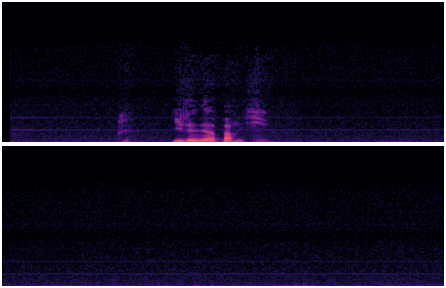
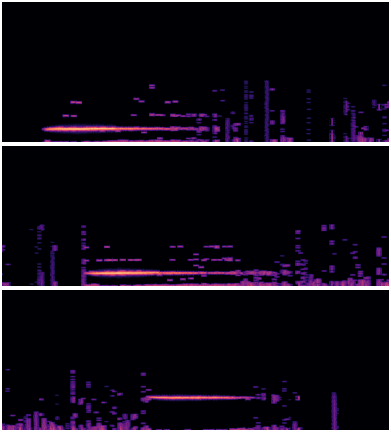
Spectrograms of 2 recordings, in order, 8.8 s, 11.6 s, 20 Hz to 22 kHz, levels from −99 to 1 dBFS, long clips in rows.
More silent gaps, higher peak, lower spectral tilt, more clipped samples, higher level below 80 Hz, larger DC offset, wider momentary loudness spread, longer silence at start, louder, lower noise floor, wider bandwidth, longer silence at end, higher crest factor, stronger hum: second, none vs 2.38-2.42 s, 2.51-2.62 s, 2.91-3.25 s, 3.35-3.41 s, 3.95-4.14 s, 4.29-4.35 s, 4.42-4.66 s, 7.56-7.61 s; second, -22 dBFS vs -4 dBFS; first, -7.5 dB/octave vs -0.5 dB/octave; neither; about the same, -60 dBFS vs -58 dBFS; neither; about the same, 20 LU vs 22 LU; first, 1.15 s vs 0.45 s; second, -38 LUFS vs -14 LUFS; first, -74 dBFS vs -58 dBFS; first, 16.5 kHz vs 6.8 kHz; second, 1.35 s vs 1.6 s; first, 26 dB vs 18 dB; neither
